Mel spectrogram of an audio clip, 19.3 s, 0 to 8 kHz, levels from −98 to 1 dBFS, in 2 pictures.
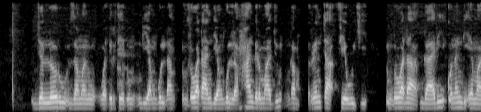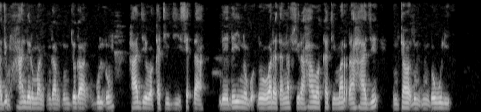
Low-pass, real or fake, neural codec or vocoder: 7.2 kHz; real; none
